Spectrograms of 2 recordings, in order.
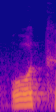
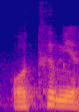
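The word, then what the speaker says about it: אות: 이라고 번역되어 있는 단어는 히브리어로 오트 입니다 오트 오트밀 할 때 발음하고 똑같아 오트 아 개혁에서는 이 단어를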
